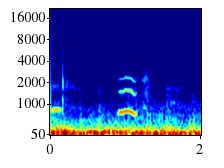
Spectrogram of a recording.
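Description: Wind rumbling on the microphone, with one brief high-pitched call from a small child about a second in.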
